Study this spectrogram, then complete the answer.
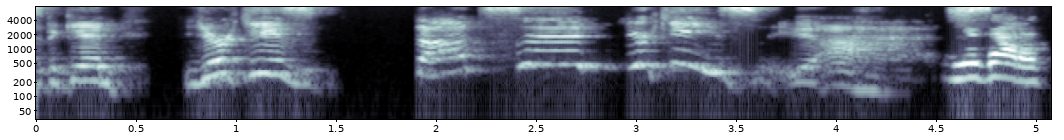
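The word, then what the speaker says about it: Yerkes-Dodson: Oh God, I won't mispronounce it again. Yerkes Dodson, Yerkes. Yeah. You got it. Yerkes Dodson.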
